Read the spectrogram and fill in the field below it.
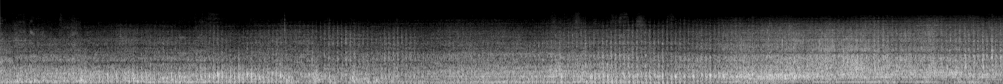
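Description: Helicopter performing precision hover manoeuvres at the Southport Air Show, a loud, continuous rotor thrum and engine roar close by, with no talk.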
